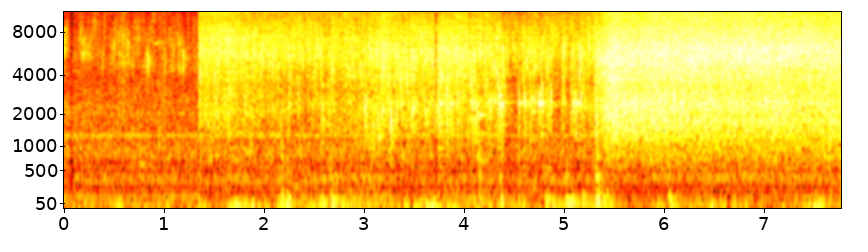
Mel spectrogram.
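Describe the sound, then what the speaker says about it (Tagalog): Freshly cooked food keeps sizzling in a home kitchen, a loud steady frying hiss that swells partway through and stays broad and continuous, with faint handling knocks underneath. "Akin papakinggan yung niluto daw kung nasirit pa."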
